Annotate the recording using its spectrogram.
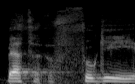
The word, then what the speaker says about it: Bethphage: Bethphage is how it's actually pronounced, means house of unripe figs.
